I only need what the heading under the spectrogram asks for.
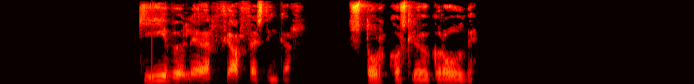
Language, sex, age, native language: Icelandic, male, 50-59, Icelandic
